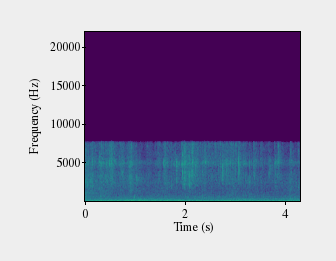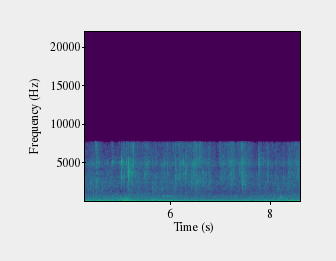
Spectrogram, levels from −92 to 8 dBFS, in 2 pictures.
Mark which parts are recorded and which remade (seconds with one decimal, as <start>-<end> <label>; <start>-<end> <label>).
0.0-4.7 recorded; 4.7-5.2 remade; 5.2-8.6 recorded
